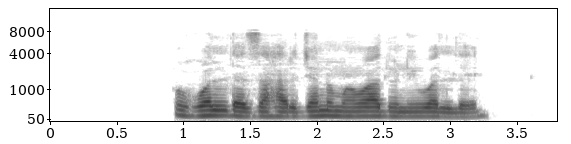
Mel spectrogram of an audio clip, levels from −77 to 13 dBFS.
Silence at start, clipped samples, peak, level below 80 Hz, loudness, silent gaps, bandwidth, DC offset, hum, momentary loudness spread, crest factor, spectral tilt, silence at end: 0.95 s; under 0.1%; 0 dBFS; -58 dBFS; -16 LUFS; none; 8.2 kHz; under 0.1%; none; 10 LU; 18 dB; -8 dB/octave; 0.55 s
